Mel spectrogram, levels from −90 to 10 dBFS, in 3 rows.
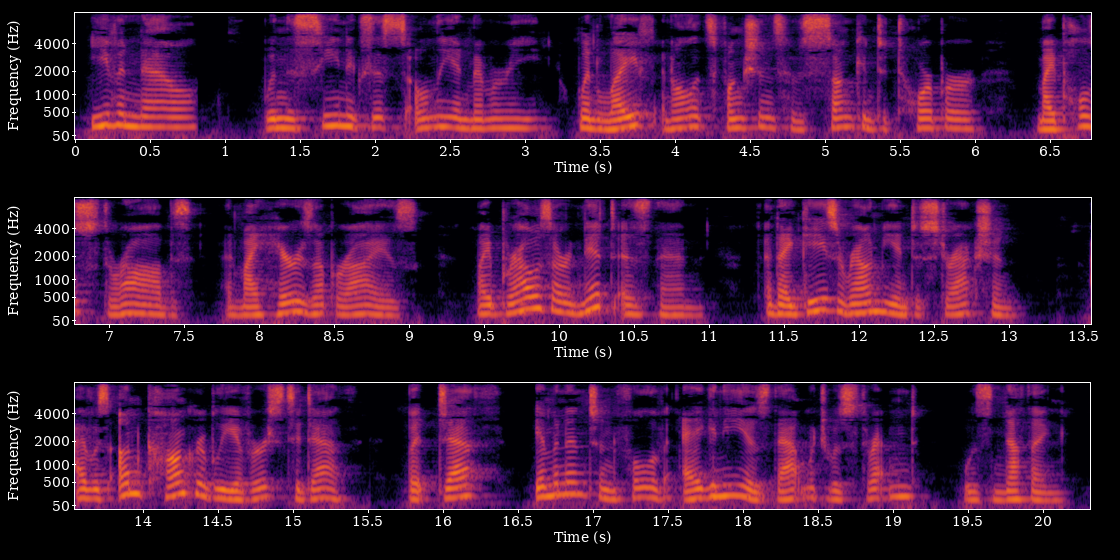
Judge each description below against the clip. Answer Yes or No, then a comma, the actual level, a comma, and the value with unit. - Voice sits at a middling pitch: Yes, medium, 175 Hz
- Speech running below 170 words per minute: No, average, 175 wpm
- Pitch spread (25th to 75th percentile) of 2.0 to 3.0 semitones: No, average, 3.8 semitones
